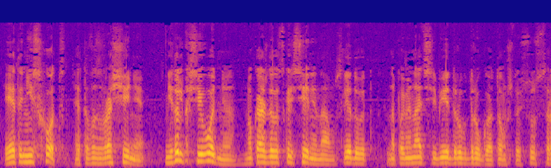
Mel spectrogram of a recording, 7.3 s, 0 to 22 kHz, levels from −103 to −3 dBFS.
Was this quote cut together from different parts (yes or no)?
yes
